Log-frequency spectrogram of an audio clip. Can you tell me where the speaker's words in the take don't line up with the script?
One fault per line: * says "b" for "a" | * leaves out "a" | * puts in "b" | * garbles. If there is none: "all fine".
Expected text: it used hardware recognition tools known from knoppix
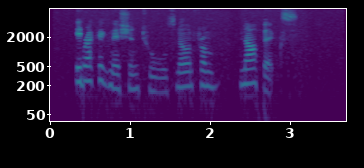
* leaves out "used hardware"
